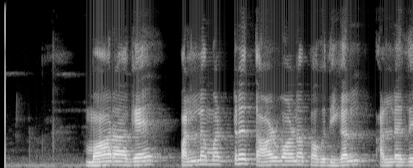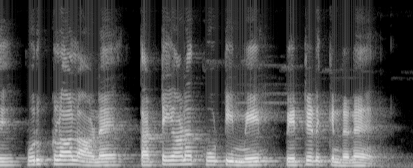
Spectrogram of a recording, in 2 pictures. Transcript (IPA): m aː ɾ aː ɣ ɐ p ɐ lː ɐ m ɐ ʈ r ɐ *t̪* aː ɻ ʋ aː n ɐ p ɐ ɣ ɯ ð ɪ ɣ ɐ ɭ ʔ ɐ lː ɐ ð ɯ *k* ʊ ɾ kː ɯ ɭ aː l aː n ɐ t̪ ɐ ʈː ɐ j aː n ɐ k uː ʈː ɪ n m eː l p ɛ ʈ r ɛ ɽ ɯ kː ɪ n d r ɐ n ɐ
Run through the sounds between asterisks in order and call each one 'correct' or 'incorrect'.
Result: correct, incorrect: p

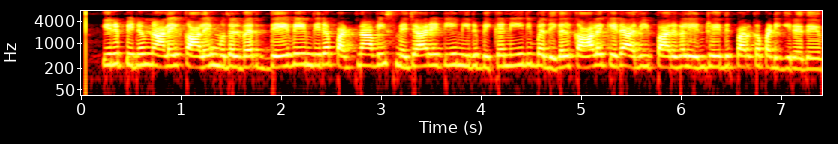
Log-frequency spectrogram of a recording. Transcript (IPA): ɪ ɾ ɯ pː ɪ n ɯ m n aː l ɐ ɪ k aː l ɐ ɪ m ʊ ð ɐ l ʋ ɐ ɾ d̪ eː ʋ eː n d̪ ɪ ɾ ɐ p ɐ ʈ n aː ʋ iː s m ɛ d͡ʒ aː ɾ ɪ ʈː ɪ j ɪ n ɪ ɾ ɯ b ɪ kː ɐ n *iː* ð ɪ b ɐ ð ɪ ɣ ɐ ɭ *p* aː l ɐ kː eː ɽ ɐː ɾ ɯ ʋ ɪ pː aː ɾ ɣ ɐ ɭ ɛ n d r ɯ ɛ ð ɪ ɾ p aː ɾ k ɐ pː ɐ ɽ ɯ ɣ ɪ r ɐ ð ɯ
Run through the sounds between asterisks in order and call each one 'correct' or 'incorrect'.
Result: correct, incorrect: k

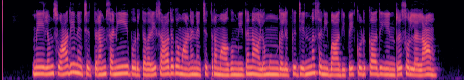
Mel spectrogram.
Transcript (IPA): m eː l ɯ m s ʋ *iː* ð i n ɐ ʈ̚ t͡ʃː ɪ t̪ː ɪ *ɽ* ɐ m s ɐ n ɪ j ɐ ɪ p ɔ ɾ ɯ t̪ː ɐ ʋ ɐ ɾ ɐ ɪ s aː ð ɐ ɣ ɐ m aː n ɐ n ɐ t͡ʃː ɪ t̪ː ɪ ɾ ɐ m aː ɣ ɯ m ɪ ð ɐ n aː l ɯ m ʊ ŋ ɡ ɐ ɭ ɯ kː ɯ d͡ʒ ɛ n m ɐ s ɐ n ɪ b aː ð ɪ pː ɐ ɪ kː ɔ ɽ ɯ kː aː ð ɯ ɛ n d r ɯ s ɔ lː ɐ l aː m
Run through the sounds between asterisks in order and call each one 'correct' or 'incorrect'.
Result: incorrect: aː, incorrect: ɾ

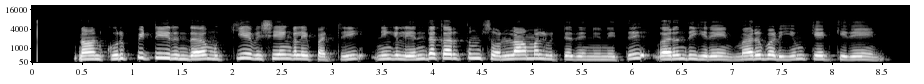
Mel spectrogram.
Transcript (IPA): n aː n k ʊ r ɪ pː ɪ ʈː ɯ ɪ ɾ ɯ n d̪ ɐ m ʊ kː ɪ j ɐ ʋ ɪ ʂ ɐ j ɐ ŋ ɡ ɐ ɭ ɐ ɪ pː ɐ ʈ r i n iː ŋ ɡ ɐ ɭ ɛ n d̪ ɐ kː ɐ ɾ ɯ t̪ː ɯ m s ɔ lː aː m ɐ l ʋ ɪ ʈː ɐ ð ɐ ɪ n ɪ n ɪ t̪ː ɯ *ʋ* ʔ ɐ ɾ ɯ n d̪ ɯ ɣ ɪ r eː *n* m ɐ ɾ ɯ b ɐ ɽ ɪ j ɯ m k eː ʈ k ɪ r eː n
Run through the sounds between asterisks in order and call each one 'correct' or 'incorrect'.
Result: correct, correct

